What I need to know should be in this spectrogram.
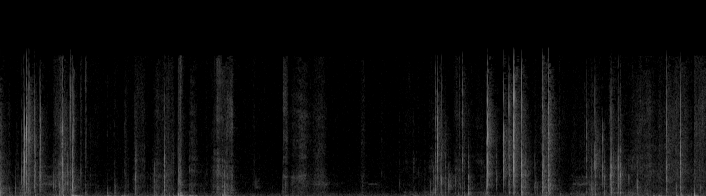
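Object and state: Plastic air column packaging.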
